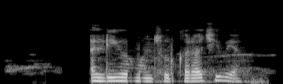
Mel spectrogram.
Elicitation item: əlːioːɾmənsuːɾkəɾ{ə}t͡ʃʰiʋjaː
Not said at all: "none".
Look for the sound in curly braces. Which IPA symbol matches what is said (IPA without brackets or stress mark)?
a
